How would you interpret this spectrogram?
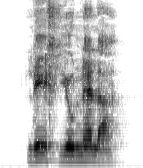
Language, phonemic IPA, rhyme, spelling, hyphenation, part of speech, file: Dutch, /ˌleː.ɣi.oːˈnɛ.laː/, -ɛlaː, legionella, le‧gi‧o‧nel‧la, noun, Nl-legionella.ogg
- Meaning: legionella, bacterium of the genus Legionella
